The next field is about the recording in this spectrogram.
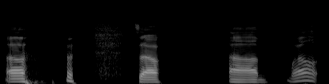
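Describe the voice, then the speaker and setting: A man's voice: medium pitch, drawn-out words, clear, resonant tone, no echo, muffled recording. A man refereeing a casual tabletop game as game master, hesitant and thinking aloud as he talks.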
